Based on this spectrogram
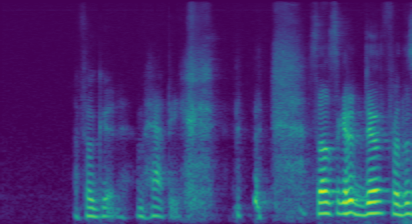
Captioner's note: chuckling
